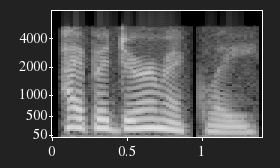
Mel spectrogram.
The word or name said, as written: hypodermically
